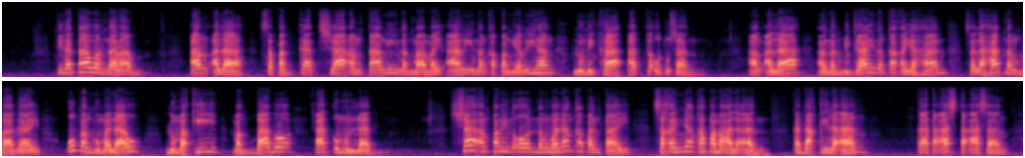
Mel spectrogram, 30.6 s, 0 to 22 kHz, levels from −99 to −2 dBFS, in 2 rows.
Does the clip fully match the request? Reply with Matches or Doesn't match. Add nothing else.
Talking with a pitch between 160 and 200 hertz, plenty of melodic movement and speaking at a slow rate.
Matches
